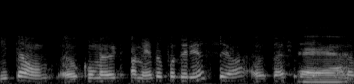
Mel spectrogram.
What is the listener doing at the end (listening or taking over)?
listening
